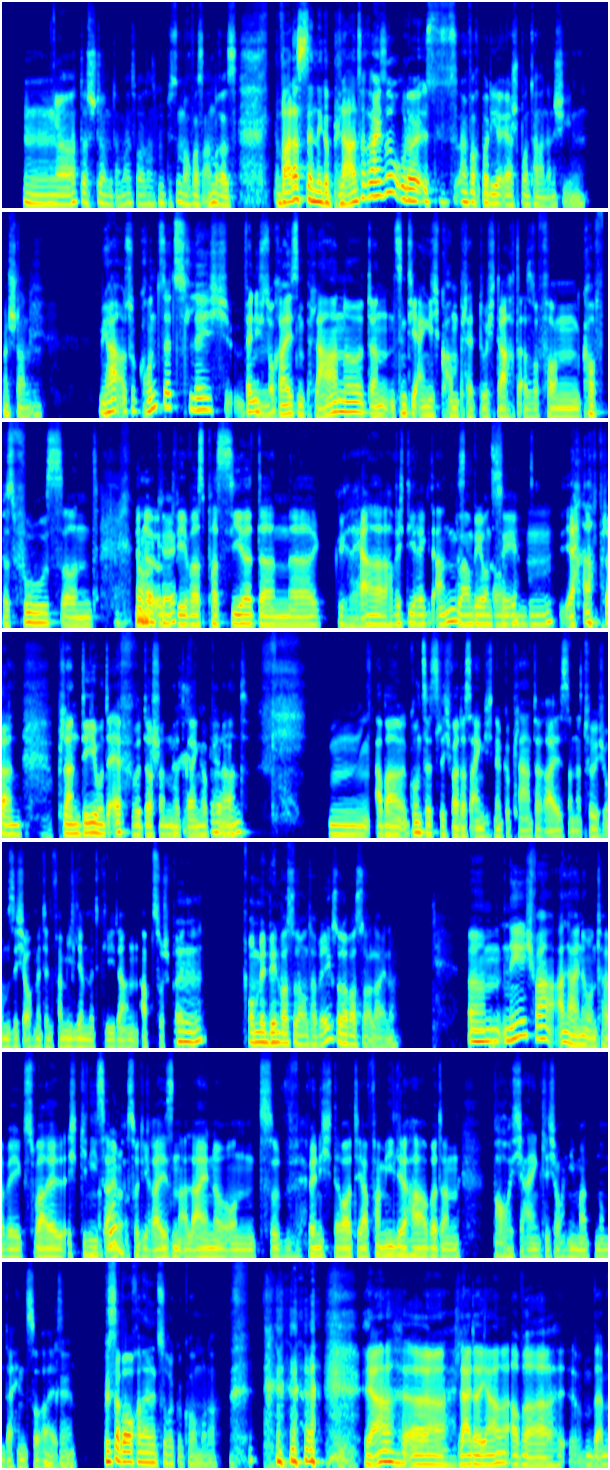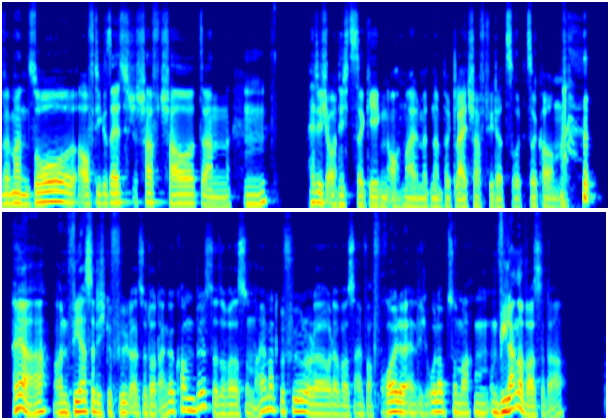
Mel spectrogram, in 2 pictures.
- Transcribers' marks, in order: chuckle; laughing while speaking: "ja"; grunt; laughing while speaking: "Ja"; other background noise; chuckle; laugh; "Begleitung" said as "Begleitschaft"; chuckle
- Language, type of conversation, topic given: German, podcast, Was war dein schönstes Reiseerlebnis und warum?
- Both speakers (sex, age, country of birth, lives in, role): male, 25-29, Germany, Germany, guest; male, 30-34, Germany, Germany, host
